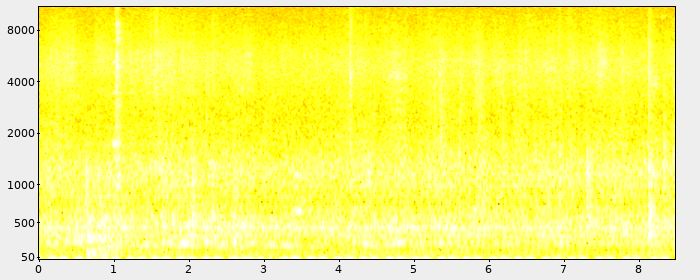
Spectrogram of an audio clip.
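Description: Classroom room tone: a steady hum and hiss, with occasional faint clicks and paper rustles as students handle their textbooks and write.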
